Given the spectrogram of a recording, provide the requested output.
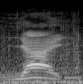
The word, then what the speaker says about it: jeg: So when you're saying, first start learning Norwegian, you will drop by it like jeg, right? I know, it's written with an E, not pronounced that way.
